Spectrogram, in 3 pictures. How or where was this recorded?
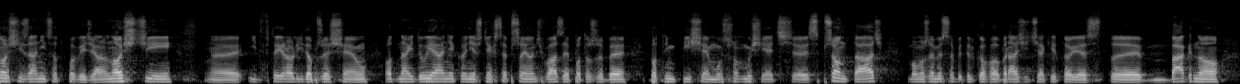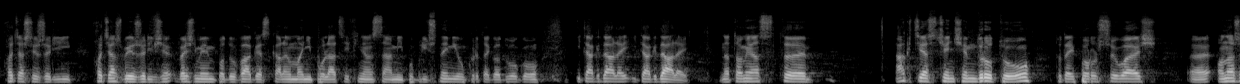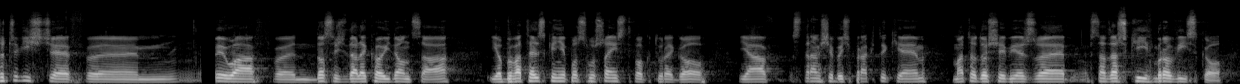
live audience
